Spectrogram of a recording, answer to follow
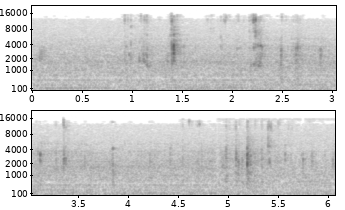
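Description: Quiet chewing of crispy tortilla chips, with scattered short crunches; the sharpest come about a second and a half in and again near the end.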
